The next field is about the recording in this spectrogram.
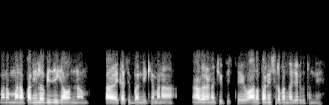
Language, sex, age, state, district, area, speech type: Telugu, male, 18-30, Telangana, Hyderabad, urban, conversation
